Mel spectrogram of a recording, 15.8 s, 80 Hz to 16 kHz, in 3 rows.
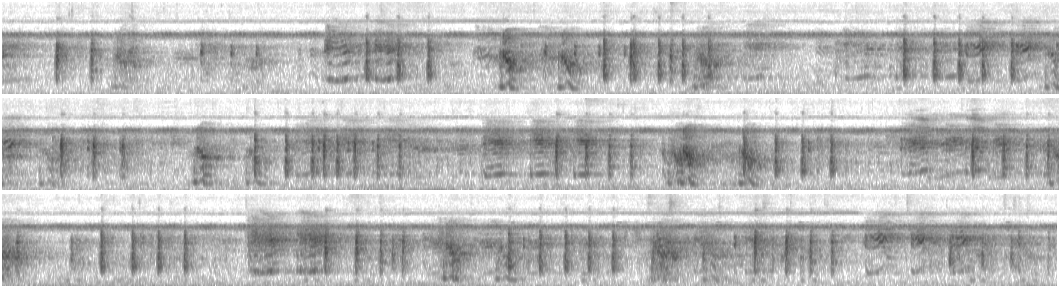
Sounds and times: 0.0s Frogs chirping 15.8s

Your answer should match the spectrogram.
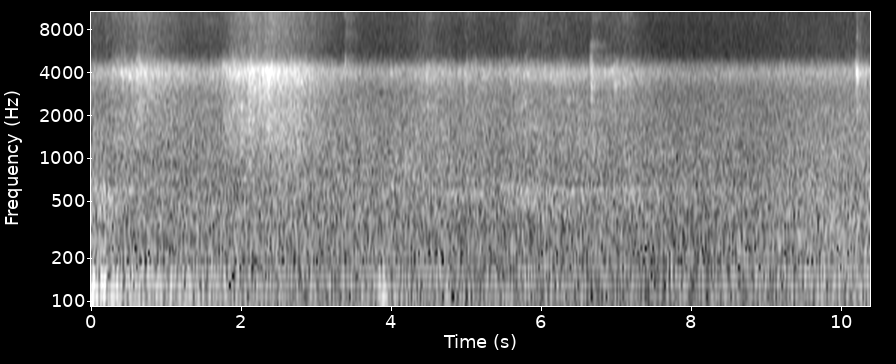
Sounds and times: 1.6s waves 3.4s

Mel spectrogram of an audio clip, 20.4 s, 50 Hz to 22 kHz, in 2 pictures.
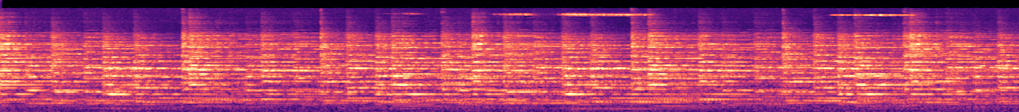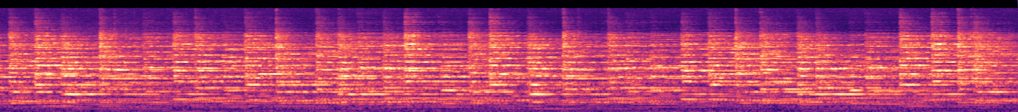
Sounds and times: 0.0s bells ringing 20.3s

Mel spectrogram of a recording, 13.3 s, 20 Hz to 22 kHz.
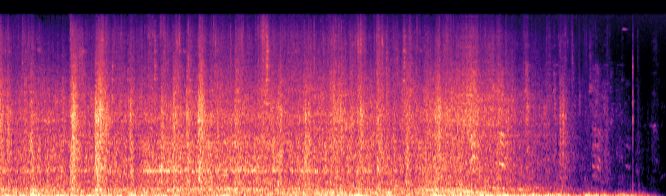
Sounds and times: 0.0s Tramway N5, test drive 12.8s

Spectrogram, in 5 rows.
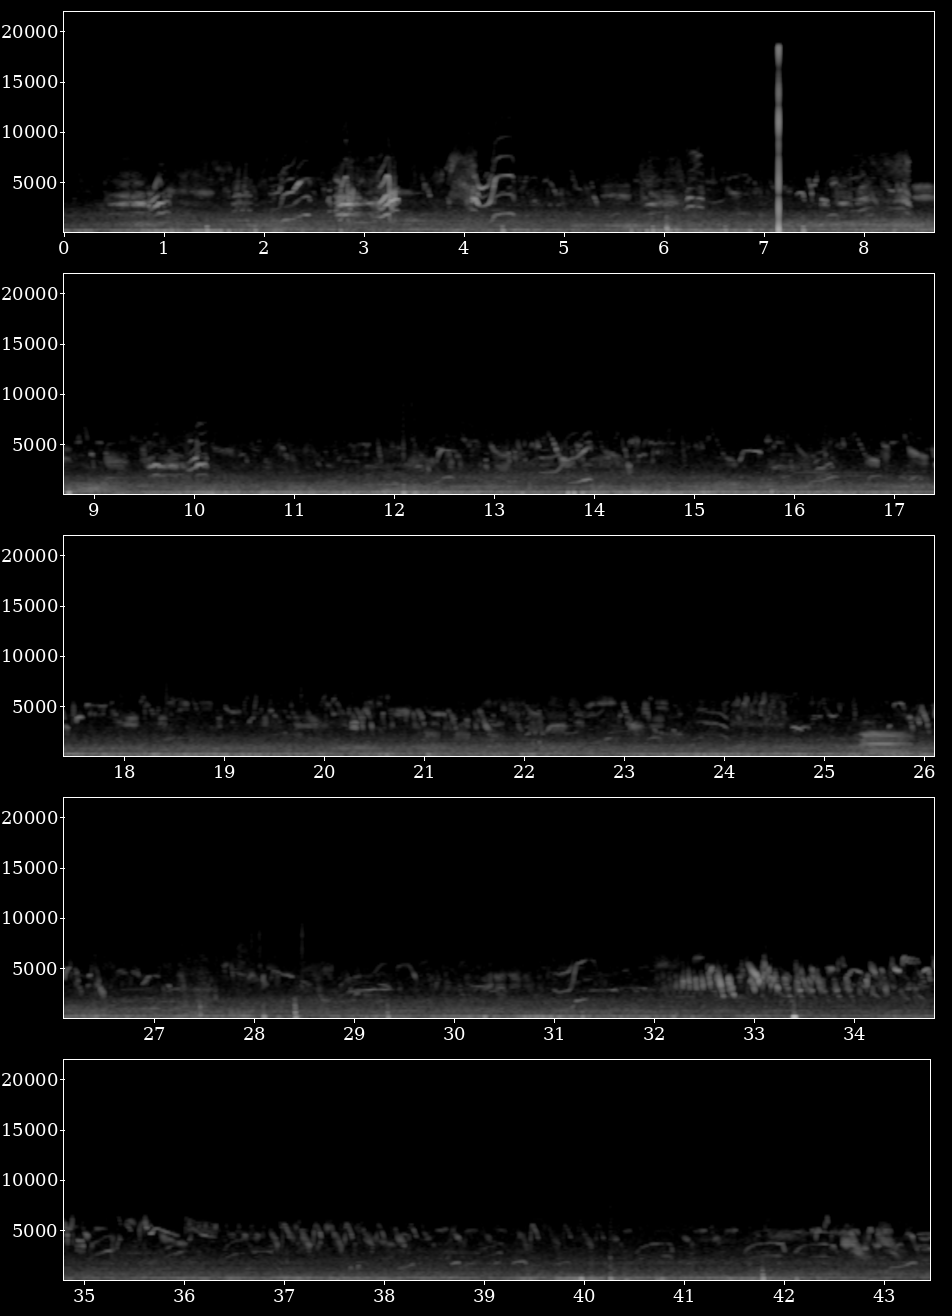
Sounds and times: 0.0s Skylarks 43.4s

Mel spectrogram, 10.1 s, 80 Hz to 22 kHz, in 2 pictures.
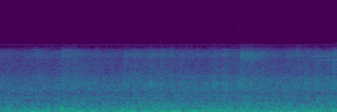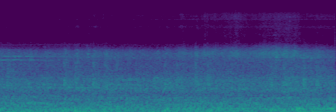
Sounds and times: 0.0s Train arrives and leaves 10.1s

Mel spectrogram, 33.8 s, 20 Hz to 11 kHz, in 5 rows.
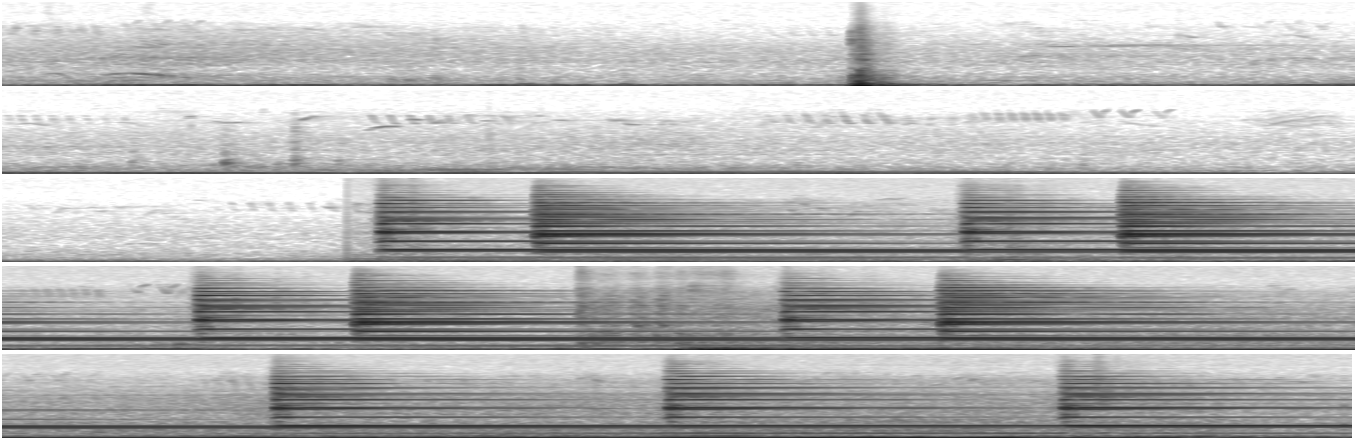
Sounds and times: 4.2s slamming of some car doors nearby 4.8s
22.1s slamming of some car doors nearby 25.9s

